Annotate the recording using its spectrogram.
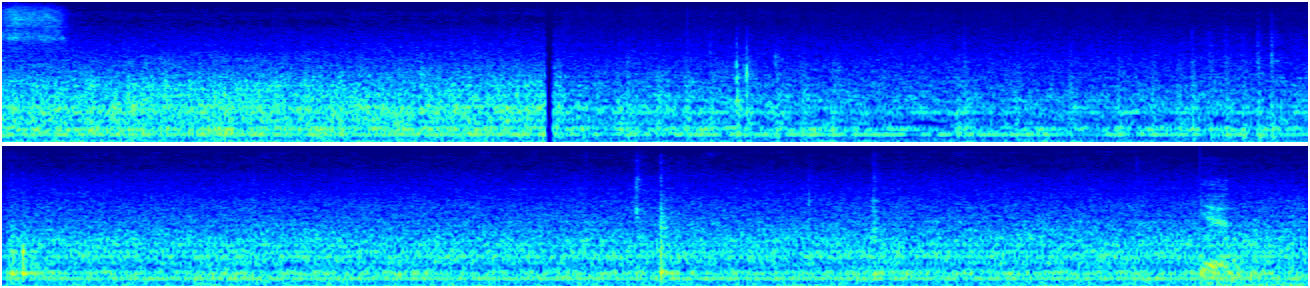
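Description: A large pot of soup broth boiling on an electric cooktop under a steady humming drone. Diced carrots are tipped in a little past the middle, with a soft splash and a faint clink.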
